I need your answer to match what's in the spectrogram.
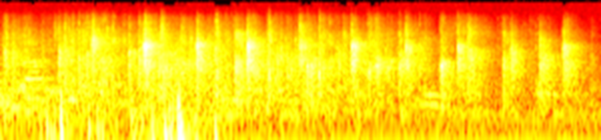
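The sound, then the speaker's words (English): A crowd claps steadily for a bishop for several seconds, the dense, irregular slaps rising and falling in loudness, with scattered voices mixed into the applause. “Can you clap for your bishop?”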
